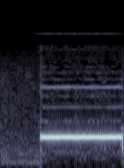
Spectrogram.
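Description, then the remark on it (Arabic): A single steady electronic phone-line tone sounds loudly for about a second as another caller's call connects, a flat sustained beep with faint harmonics, following a quiet low hum and cutting off abruptly. “عليكم السلام ورحمة الله ناخذ اتصال آخر.”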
